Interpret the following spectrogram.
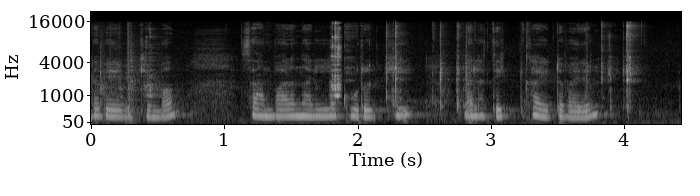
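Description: A woman's voice speaking, with a short pause about a second in.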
